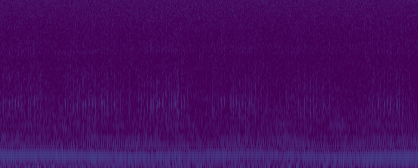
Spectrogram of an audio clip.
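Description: Near silence: a faint, steady electrical hum with hiss over it, as from a blank stretch of old videotape, with a soft recurring flutter in the noise.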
